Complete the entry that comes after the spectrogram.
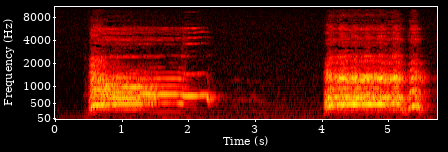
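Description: A dog howls twice, loud: a long wavering howl lasting nearly two seconds, a short pause, then a second drawn-out howl trailing off at the end.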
